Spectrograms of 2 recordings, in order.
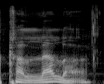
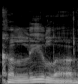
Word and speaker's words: Kelela: I love a newbie too her name is calella she has made it you know know that that is how it's pronounced people would normally pronounce it khalila oh see or Canada or someone else on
